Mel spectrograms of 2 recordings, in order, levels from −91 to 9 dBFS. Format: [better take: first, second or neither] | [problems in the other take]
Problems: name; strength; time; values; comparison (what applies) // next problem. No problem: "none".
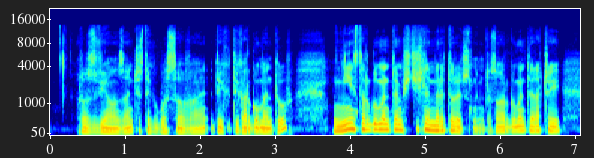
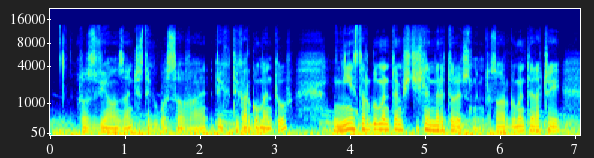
first | low rumble; noticeable; throughout; 15 dB below the speech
